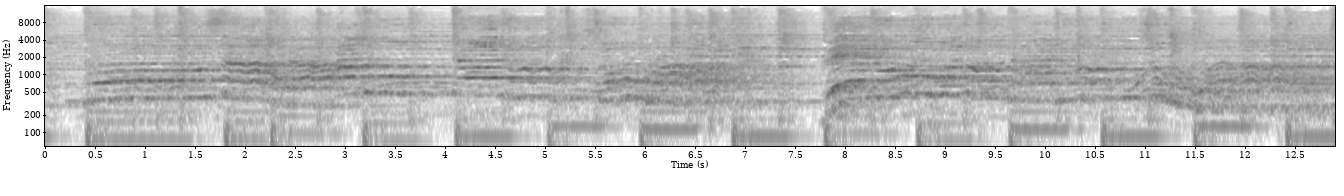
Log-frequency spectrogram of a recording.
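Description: A woman sings a Korean trot song into a handheld microphone over a karaoke backing track, with a steady bass line bouncing between two notes underneath.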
